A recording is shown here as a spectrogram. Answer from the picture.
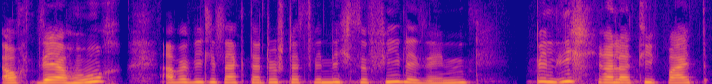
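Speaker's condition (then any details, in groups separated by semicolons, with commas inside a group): Deafness; deaf since birth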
